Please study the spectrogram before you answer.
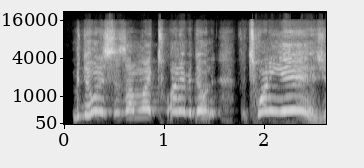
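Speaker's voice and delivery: excited shout. Real, not acted. Hyped vlogger shouting his twenty years to fans. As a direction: belt the boast out.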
